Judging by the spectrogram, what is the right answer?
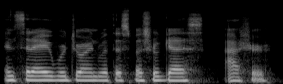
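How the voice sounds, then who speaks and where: A woman's voice: on the low side, monotone, moderate pace, dark tone. A woman co-hosting a podcast, introducing a guest casually with a few hesitant ums. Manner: friendly, slightly hesitant with ums. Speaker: podcast co-host.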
